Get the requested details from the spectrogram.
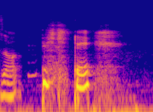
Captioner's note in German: lacht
